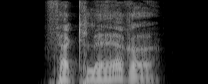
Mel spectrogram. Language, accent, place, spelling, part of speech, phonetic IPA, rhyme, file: German, Germany, Berlin, verkläre, verb, [fɛɐ̯ˈklɛːʁə], -ɛːʁə, De-verkläre.ogg
- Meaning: inflection of verklären: 1. first-person singular present 2. first/third-person singular subjunctive I 3. singular imperative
